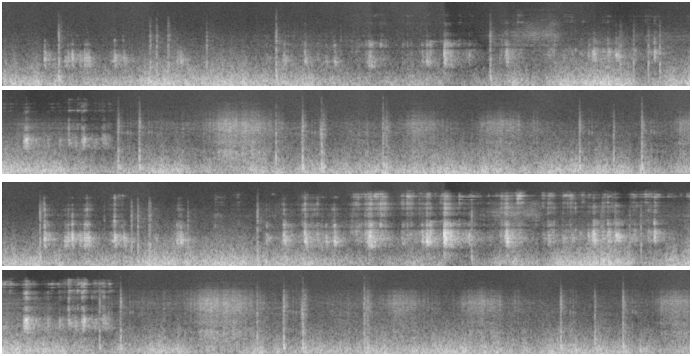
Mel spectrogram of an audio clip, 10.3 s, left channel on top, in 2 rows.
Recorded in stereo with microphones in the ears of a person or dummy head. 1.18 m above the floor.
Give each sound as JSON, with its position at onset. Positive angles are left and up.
{"t": 0.3, "sound": "keys jangling", "side_deg": -85}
